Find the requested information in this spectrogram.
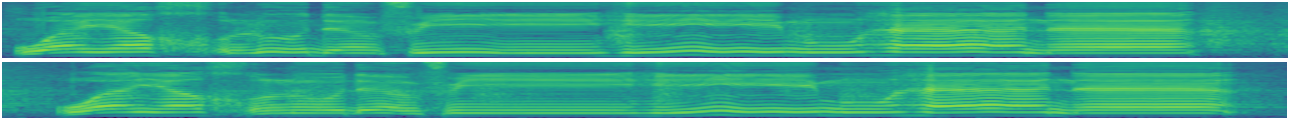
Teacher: ada satu kata fihi di dalam Al-Quran ini yang mana bacaan hi harus dibaca panjang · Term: bacaan fihi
